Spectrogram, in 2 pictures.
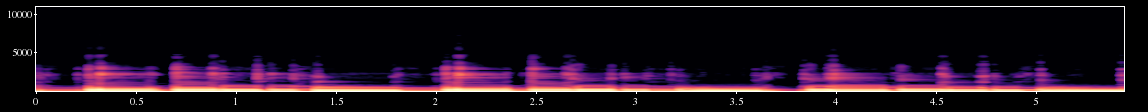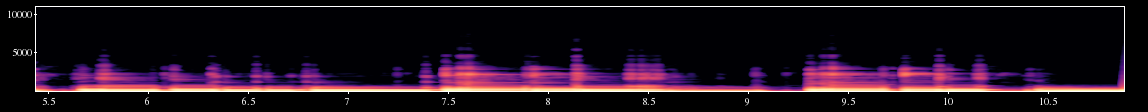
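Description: Gibson ES-Les Paul bass played on both pickups through a Trace Elliot Elf 200-watt head and a 1x10 cabinet with an Eminence Neo speaker, EQ flat with bass and treble at noon. It plays a bass line of separate plucked notes, and about three-quarters of the way through one note slides down. The tone is a mix of the e609 mic on the cabinet and the amp's direct out.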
